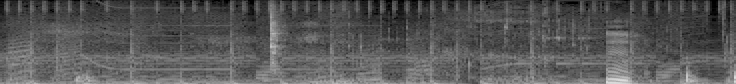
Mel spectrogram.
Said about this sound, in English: That's why I asked you to pour me that, because I'm hoping it's going to get rid of the slight headache that I have from that.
